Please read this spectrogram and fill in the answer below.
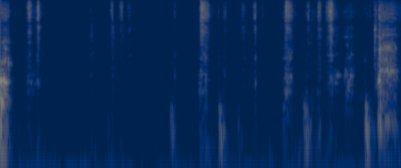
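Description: Faint scratching of a marker pen on paper as a word and an arrow are written, in a string of short separate strokes.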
